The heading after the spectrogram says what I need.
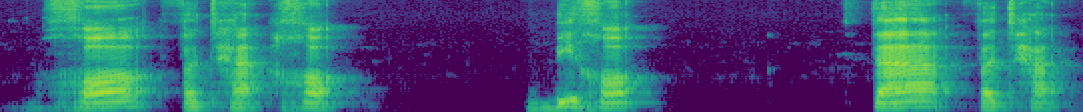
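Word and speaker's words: خاء: And remember that Kha is a letter to where the mouth is full, to where you pronounce it with an AW in English, like aw. So Kha.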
